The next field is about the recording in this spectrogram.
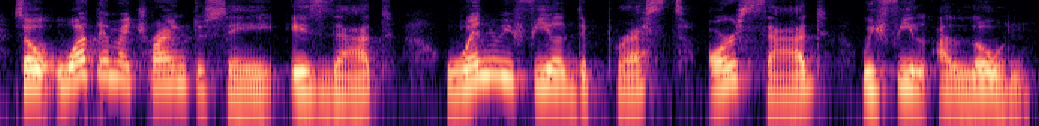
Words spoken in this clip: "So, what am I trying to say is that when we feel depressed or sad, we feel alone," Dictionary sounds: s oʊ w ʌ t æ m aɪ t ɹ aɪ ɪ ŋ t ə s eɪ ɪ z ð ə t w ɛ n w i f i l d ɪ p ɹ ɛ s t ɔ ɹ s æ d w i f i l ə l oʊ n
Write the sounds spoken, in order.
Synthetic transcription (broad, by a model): s oʊ w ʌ t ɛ m aɪ t ɹ aɪ ɪ ŋ t ə s eɪ ɪ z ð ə t w ɛ n w i f i l d ɪ p ɹ ɛ s t ɔ ɹ s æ d w i f i l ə l oʊ n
